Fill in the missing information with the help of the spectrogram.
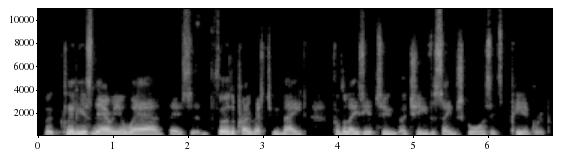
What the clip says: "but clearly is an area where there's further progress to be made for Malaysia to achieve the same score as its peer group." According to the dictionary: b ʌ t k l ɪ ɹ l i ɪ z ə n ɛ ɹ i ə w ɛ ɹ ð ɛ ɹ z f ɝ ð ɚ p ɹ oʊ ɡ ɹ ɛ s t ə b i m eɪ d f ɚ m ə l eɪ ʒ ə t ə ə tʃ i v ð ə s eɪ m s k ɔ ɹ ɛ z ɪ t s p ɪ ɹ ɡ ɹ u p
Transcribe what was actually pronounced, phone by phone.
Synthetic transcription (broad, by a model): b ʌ t k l ɪ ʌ l i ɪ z ə n ɛ ɹ i ə w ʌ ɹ ð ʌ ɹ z f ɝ ð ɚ p ɹ oʊ ɡ ɹ ɛ s t ə b i m eɪ d f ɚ m ə l eɪ z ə t ə ə tʃ i v ð ə s eɪ m s k ɔ ɹ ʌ z ɪ t s p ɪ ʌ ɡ ɹ u p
